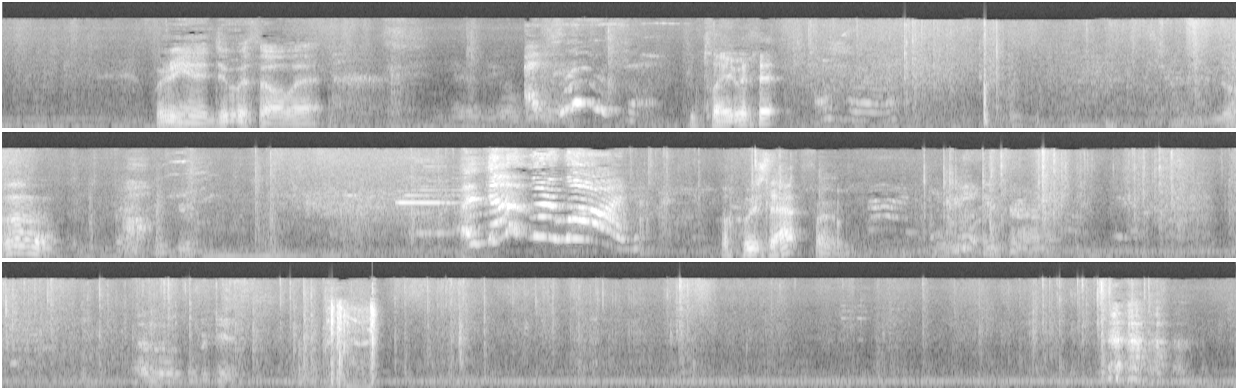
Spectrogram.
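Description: A young child shrieks and squeals excitedly close by.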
